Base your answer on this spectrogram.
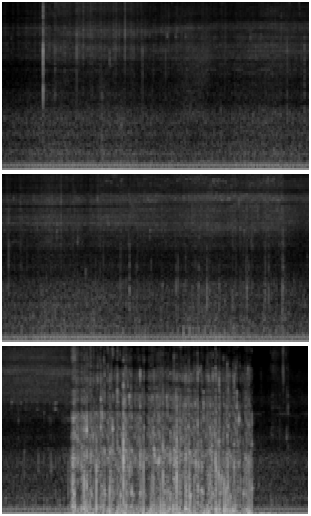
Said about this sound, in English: This man taking a bowl.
